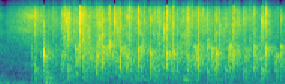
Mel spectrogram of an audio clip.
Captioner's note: applause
